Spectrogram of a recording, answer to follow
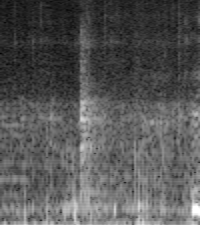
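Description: Irregular knocks and clicks, about two a second, from walking and pushing a shopping trolley over a tiled floor, with a man's voice starting at the very end.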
